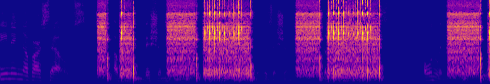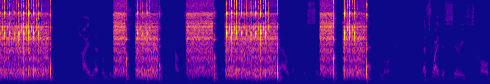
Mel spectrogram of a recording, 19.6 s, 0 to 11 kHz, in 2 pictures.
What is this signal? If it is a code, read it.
Pulse dialling, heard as a rotary dial, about 10 pulses a second, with speech in English. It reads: 1 8 9 9 3 9 3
